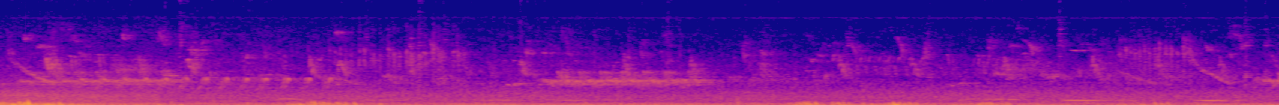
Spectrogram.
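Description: Small birds chirping, with two longer trills held for a couple of seconds each, at the start and about five seconds in. Under them, a low rumbling noise swells a few times.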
